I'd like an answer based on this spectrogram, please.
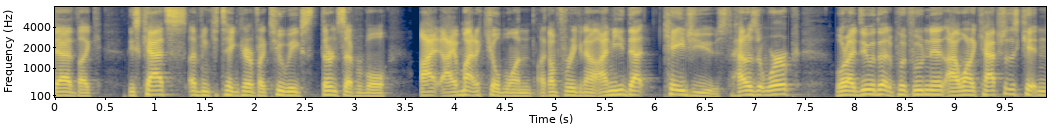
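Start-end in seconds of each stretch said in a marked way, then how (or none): none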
